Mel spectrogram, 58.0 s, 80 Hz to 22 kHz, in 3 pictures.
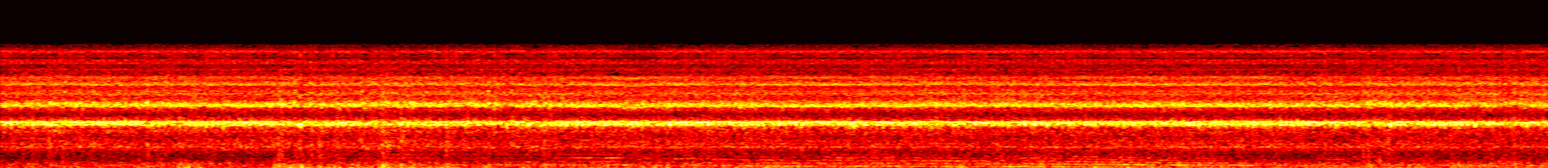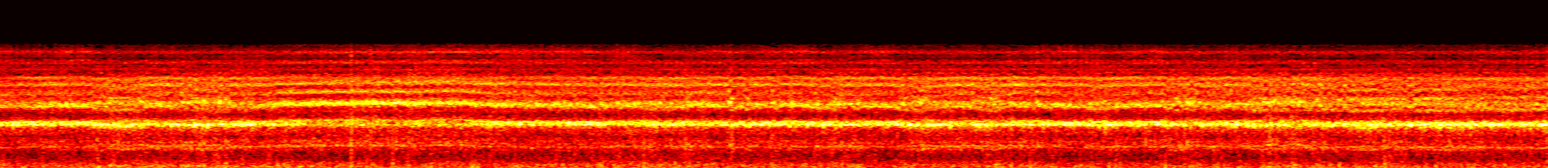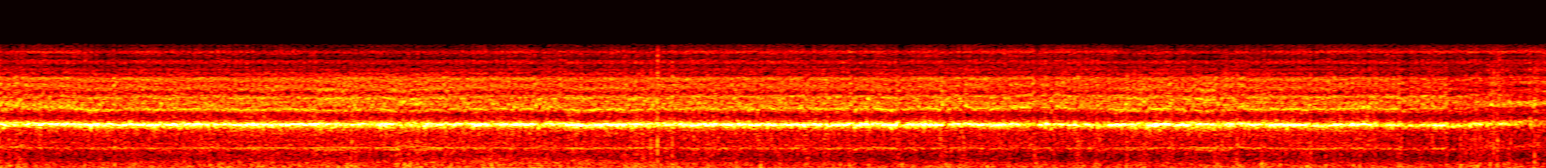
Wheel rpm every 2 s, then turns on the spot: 150, 150, 150, 150, 150, 150, 150, 150, 150, 150, 150, 150, 160, 150, 150, 150, 150, 150, 150, 150, 140, 140, 140, 140, 140, 140, 140, 140, 150.
none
